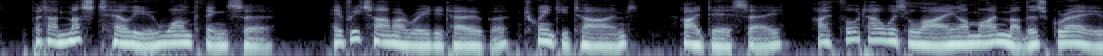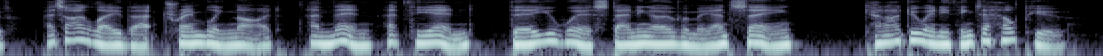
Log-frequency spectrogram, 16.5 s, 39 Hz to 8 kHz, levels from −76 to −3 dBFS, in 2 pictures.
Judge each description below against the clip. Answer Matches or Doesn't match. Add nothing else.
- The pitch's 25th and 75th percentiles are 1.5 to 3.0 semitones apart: Doesn't match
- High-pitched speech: Doesn't match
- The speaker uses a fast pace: Doesn't match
